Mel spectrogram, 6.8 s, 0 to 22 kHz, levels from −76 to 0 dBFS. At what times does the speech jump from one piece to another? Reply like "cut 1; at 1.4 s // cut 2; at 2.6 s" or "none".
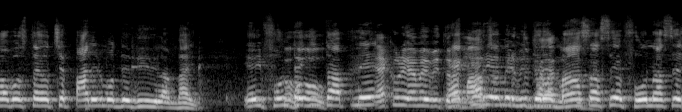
none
